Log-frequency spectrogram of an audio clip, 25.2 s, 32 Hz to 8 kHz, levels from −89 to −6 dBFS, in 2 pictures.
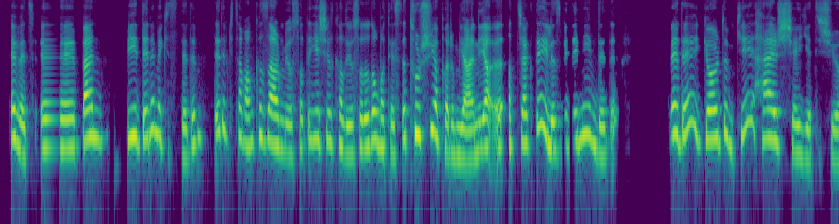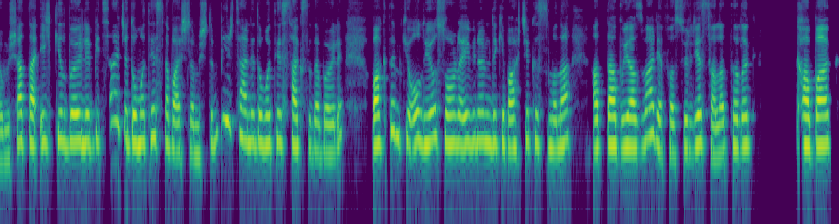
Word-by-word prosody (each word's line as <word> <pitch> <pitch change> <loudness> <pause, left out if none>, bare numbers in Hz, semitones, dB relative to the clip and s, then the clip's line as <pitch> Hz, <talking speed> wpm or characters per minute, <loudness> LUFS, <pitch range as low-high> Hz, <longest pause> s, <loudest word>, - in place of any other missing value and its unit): Evet, 190 -10 +1
eee, 210 0 +1
ben 265 0 +4 0.3
bir 275 -2 +3
denemek 275 -1 -1
istedim. 220 +7 -5 0.2
Dedim 330 0 -1
ki: - - -27
"Tamam, 240 -4 -2
kızarmıyorsa 215 -8 0
da - - -6
yeşil 255 -1 -3
kalıyorsa 205 -3 -2
da 215 +1 +3
domates 210 -7 -1
ile 265 - -2
turşu 300 +3 +3
yaparım, 185 - 0
yani. 170 +3 +1
Ya, 220 0 +5
ı - - -1
atacak 235 +3 -3
değiliz, 220 - +1
bir 230 - -11
deneyeyim." 275 -5 +1
dedim 170 - -3 0.8
ve 295 0 +4
de 330 +7 +1
gördüm 260 -1 +1
ki 355 - -3
her 260 -2 +1
şey 195 -7 -4
yetişiyormuş. 160 +1 -6
Hatta 240 -2 +3
ilk 235 +1 -5
yıl, 245 -3 -2
böyle, 240 -1 +4
bir 245 -2 -7
sadece 360 - -6
domatesle 235 0 0
başlamıştım. 190 +4 -4
1 405 -4 +1
tane 245 -5 -1
domates 235 +1 0
saksıda, 215 -4 -2
böyle, 185 +9 -2 0.4
baktım 240 +7 +4
ki 255 -1 -3
oluyor. 240 +3 +2
Sonra 235 -3 +1
evin 235 +1 0
önündeki 235 -1 -1
bahçe 215 +4 -1
kısmına 230 0 -2 0.3
Hatta 210 +2 +4
bu 205 - -2
yaz 215 0 +3
var 280 +3 +1
ya 210 -3 +1
fasulye, 200 +4 0
salatalık, 210 +2 -1 0.6
kabak, 225 +1 +6
230 Hz, 150 wpm, -23 LUFS, 210-255 Hz, 0.8 s, kabak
